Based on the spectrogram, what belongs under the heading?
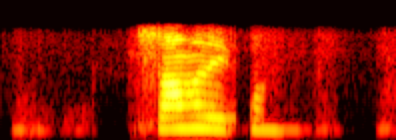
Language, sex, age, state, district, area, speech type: Kashmiri, female, 18-30, Jammu and Kashmir, Budgam, rural, conversation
